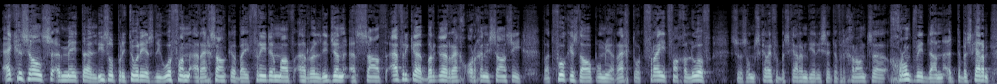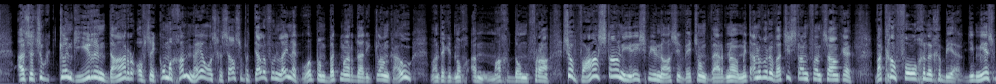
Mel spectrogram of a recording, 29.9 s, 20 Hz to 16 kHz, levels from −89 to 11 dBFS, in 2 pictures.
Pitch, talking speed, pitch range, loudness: 145 Hz, 195 wpm, 125-175 Hz, -17 LUFS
